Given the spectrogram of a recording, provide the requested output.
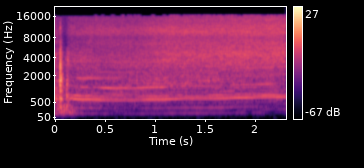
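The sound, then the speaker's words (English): A car's driver-side power window motor hums steadily after a brief click, its whine holding a sustained tone throughout as the glass moves up and closes. Clear, no voices. “Oh, that's is that driver side or is that passenger side? That's driver's side. Is it up or is it down? Have a listen.”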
